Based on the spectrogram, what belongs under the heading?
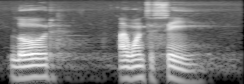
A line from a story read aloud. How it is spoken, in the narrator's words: replied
